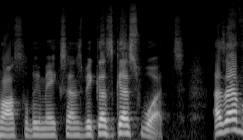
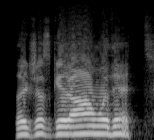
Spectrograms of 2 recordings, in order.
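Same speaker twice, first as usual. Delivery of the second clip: sounding bored, louder; 5 dB louder than usual. Asking the others how much can be skipped: bored tone of voice. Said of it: "the tone of my voice that I'm getting bored".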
